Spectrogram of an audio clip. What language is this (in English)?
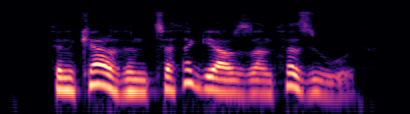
Kabyle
